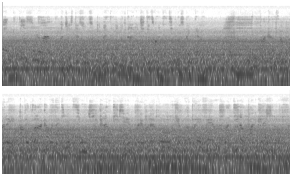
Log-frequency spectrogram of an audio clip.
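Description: A car's engine hums steadily inside the cabin.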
